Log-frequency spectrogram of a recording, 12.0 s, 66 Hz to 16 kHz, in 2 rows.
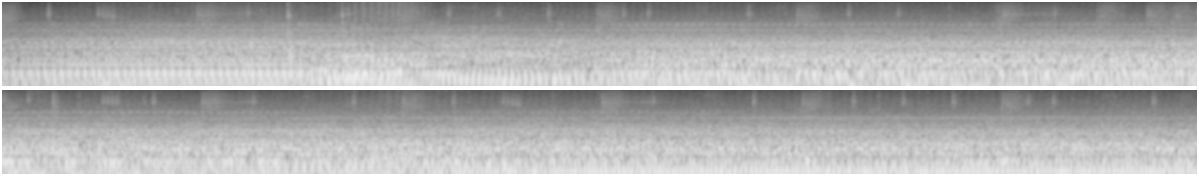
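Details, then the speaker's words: Generator powering a Dometic Penguin 13,000 BTU RV rooftop AC after Micro Air Easy Start 364 install: steady low hum, only a brief dip as the compressor kicks on, then runs quieter and easier; normal running under load. "you can hear how much quieter and easier the generator runs when the compressor kicks on the difference is amazing i think we can call this a successful installation of the micro air easy start"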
